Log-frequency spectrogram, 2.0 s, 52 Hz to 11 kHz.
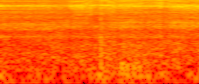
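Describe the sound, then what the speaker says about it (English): Steady, broadband hiss of the steam wand on a Breville BES900XL espresso machine venting, loud and continuous, swelling slightly partway through with no voices. "Having excellent pressure coming out of the steam."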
